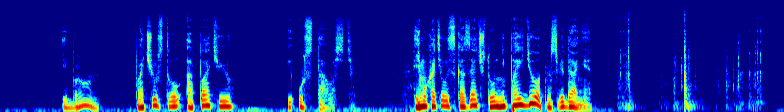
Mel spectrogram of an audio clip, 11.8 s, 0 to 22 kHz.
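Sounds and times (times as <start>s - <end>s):
speech: 0.9s - 3.6s, 4.3s - 5.4s, 6.2s - 9.5s
heavy metal prison cell door being unlocked and opened: 9.2s - 11.5s
keys jangling: 9.3s - 11.6s.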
